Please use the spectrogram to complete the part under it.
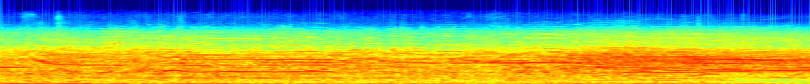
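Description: A crowd cheers and whistles.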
